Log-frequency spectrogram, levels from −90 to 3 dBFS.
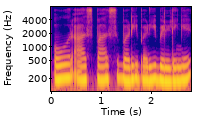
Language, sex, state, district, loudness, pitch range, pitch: Hindi, female, Madhya Pradesh, Bhopal, -12 LUFS, 180-195 Hz, 185 Hz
